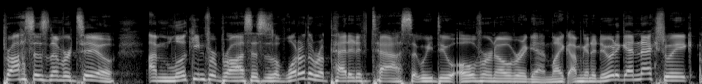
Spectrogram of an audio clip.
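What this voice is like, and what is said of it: Voice sounds off, unwell. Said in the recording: “do I sound like a different person with my voice? ... It doesn't sound anything like him. ... Something's wrong with my voice. It's okay. I'll be better soon.”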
